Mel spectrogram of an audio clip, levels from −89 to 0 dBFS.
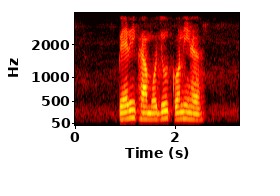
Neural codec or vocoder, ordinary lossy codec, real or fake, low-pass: none; AAC, 16 kbps; real; 3.6 kHz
